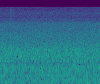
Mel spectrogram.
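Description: A steady, even rushing hiss that does not change.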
